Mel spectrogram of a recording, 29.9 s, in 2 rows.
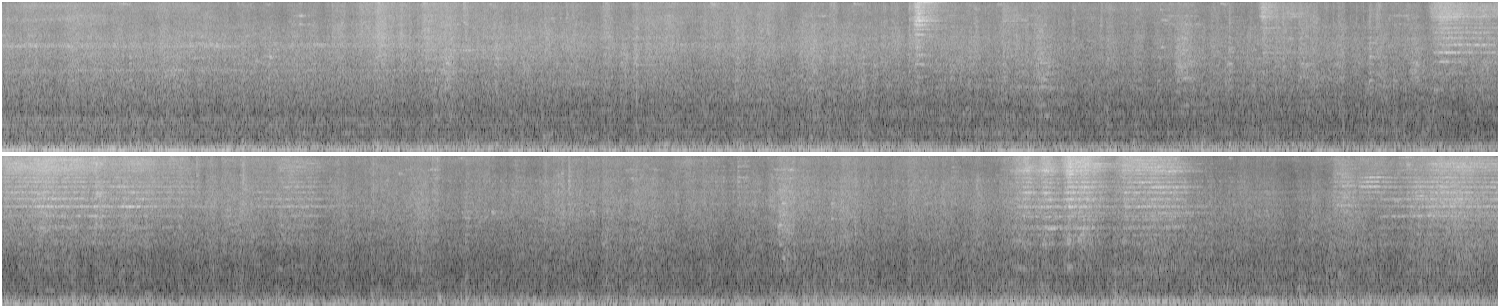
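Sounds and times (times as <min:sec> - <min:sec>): steel wheels rumbling on rail: 0:00.0 - 0:29.9
high wheel squeal: 0:14.2 - 0:16.9, 0:17.6 - 0:18.3, 0:25.1 - 0:26.9, 0:28.3 - 0:29.9.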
